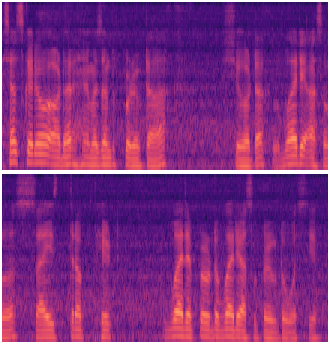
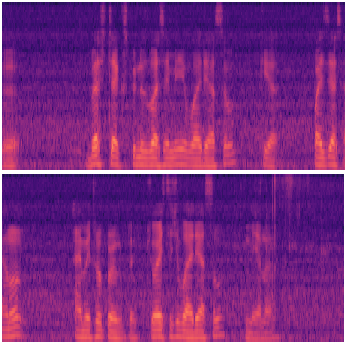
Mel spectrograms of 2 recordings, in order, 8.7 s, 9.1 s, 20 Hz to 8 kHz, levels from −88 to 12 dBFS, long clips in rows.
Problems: constant background noise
